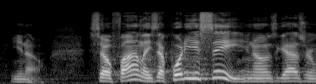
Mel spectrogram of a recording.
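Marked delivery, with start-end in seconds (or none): 1.7-2.4 insistent demand. Retold or imitated. Foreman pressing the crew again.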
